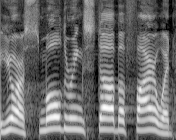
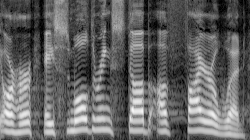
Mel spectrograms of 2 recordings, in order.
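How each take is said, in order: First: A touch higher and louder, mock name-calling; mock insult. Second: Said in the usual way. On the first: Shown as a demonstration. Preacher showing his flock how to insult someone, mock scorn. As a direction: hurl it like a playful insult. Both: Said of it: "say it this way".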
